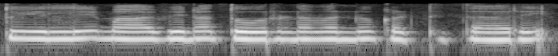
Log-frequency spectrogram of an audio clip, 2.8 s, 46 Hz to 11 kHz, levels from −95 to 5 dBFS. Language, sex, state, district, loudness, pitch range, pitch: Kannada, female, Karnataka, Bidar, -14 LUFS, 240-250 Hz, 245 Hz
